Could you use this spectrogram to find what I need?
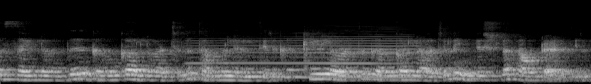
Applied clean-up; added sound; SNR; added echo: none; Wind instrument, woodwind instrument; 15 dB; reverberation time 0.9 s.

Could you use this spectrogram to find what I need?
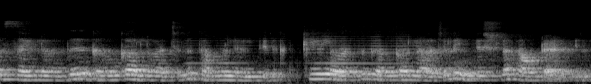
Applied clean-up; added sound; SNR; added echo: neural separator model SepFormer DNS4.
